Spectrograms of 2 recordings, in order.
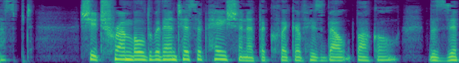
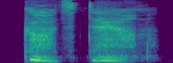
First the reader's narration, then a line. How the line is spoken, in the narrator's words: Hunt breathed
